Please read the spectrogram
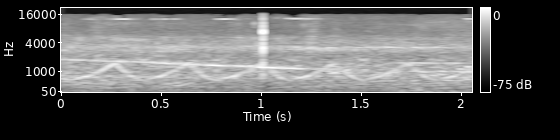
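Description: Emergency vehicle sirens: one yelping rapidly up and down, about three to four sweeps a second, over a second steady siren tone that slowly falls in pitch, with a steady rush of background noise.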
